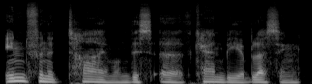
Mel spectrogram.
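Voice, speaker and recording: A man playing an ancient, courteous, world-weary vampire lord in an audio roleplay, speaking in a measured, knowing, genteel way. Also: lowish voice, dry recording, lightly acted. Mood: grave, knowing. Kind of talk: dramatic audio roleplay acting.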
